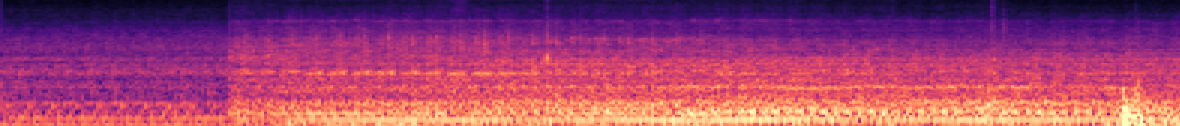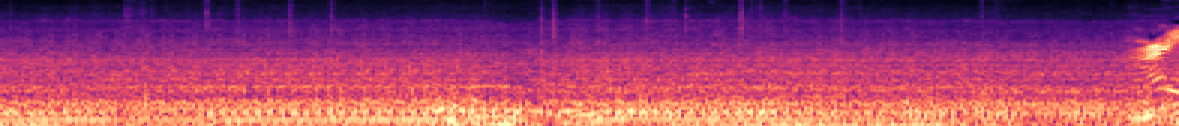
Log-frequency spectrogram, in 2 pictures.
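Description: A truck with a Fass fuel system starts up after sitting for a month and a half, then idles and drives with a steady low engine rumble, while someone talks over it.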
